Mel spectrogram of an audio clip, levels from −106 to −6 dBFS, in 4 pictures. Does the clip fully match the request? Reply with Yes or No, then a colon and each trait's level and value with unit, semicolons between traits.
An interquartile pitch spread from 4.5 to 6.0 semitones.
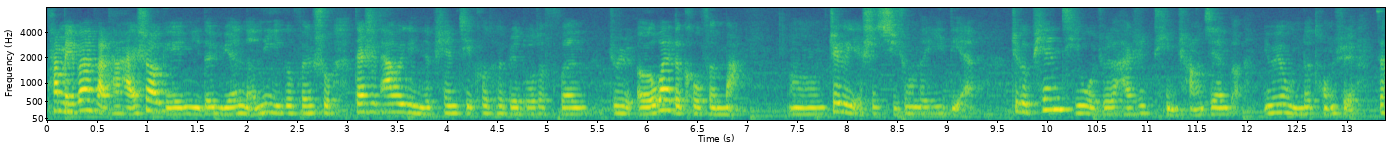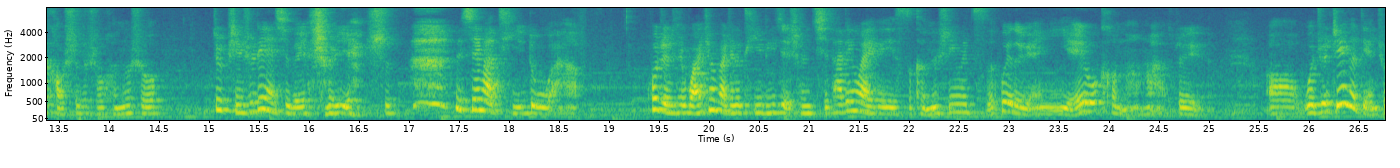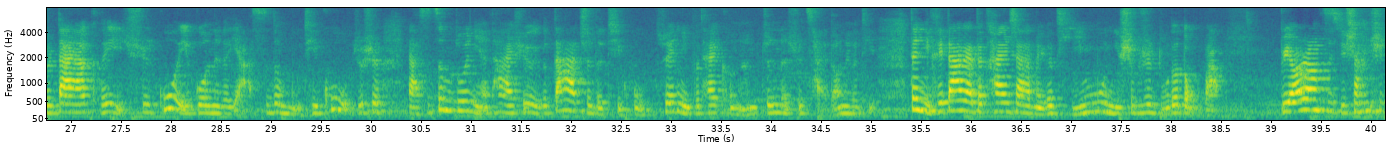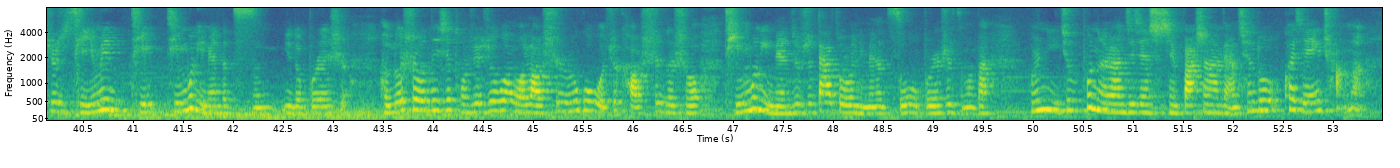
Yes: wide, 5.5 semitones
